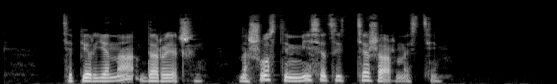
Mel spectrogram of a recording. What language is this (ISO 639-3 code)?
bel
